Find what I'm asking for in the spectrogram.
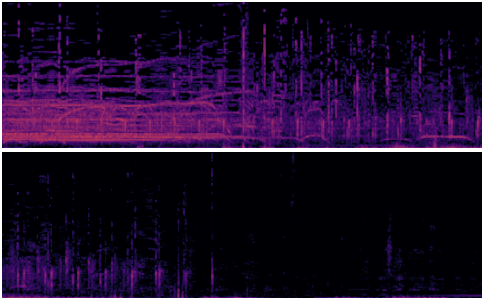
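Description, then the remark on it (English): An audience claps steadily for about twelve seconds for a band's trumpet, tenor saxophone, baritone saxophone and trombone players, with cheering and shrill whistles loudest at the start, then the applause thins out and fades unevenly toward the end. “Give a big round of applause, everybody.”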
